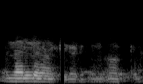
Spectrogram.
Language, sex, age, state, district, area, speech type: Malayalam, male, 18-30, Kerala, Kasaragod, rural, conversation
